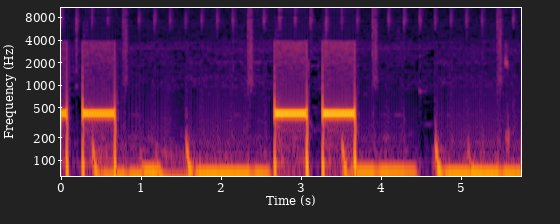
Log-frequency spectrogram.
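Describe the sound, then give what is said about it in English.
A telephone ringing tone purrs through the line as radio station Capital Extra calls a listener: one short burst, a pause, then a quick double burst, steady and fairly loud over a low rumbling background, with no one talking. “Remember, if we call you now, you have to answer the phone”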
